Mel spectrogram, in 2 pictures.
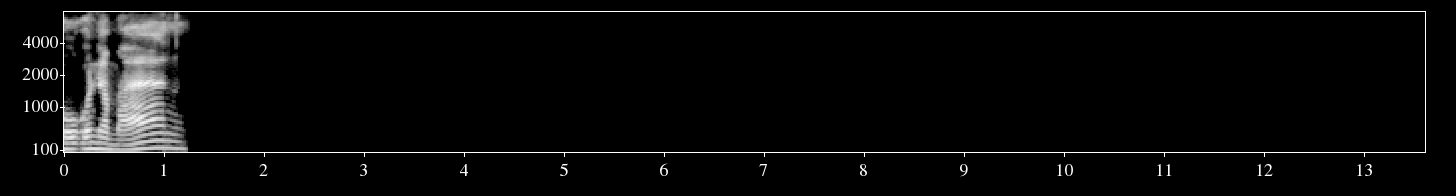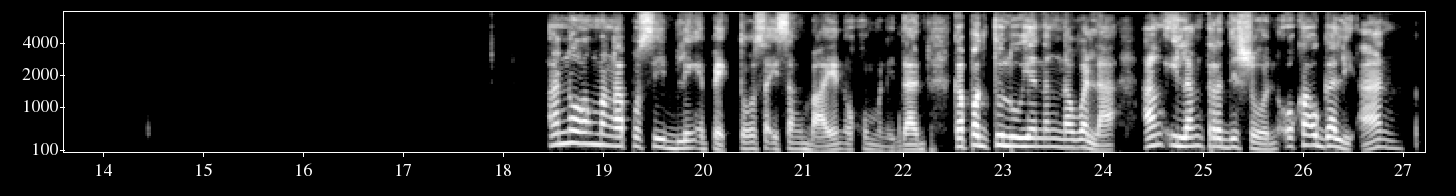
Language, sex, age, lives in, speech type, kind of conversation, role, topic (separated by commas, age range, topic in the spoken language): Filipino, male, 35-39, Philippines, read, expert-assistant, asker, Bakit mahalaga ang pagdiriwang ng mga tradisyon at kultura?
